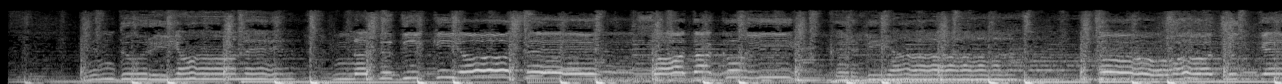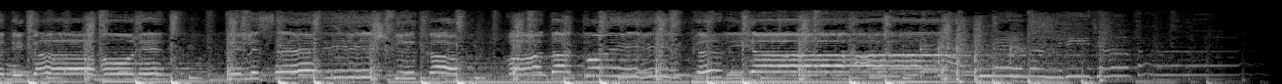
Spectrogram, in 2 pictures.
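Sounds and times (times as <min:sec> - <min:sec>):
romantic Bollywood song: 0:00.1 - 0:25.4.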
